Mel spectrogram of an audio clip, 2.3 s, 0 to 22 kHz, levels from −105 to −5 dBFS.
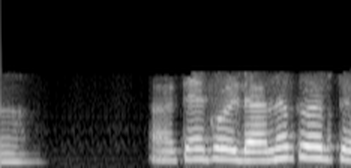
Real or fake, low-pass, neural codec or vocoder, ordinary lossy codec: fake; 3.6 kHz; codec, 16 kHz, 8 kbps, FunCodec, trained on Chinese and English, 25 frames a second; MP3, 32 kbps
